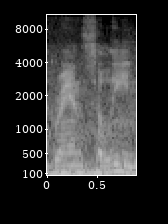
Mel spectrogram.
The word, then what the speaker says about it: Grand Saline: today we are in grand saline which texans pronounce it grand celine texas all right here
